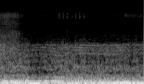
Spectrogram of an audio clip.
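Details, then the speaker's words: Old van woken after long storage, fuel pump primed before cranking; once started, it runs with a deep, steady low rumble and no misses or knocks. Normal running. "Well, of course it will. The question is, will it move?"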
